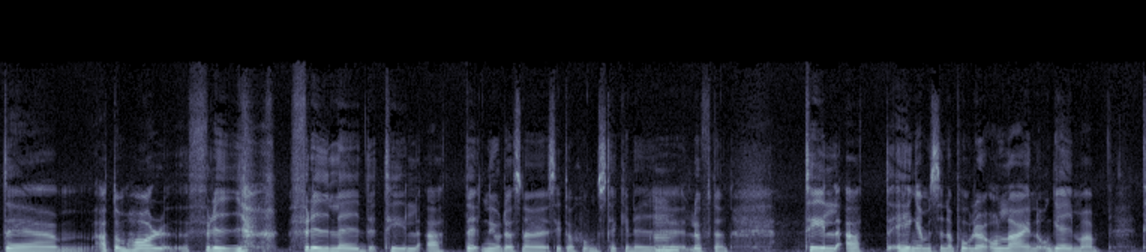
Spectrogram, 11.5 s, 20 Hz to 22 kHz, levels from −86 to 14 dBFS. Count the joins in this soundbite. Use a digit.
1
